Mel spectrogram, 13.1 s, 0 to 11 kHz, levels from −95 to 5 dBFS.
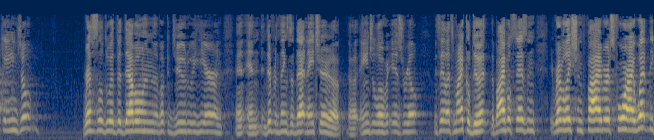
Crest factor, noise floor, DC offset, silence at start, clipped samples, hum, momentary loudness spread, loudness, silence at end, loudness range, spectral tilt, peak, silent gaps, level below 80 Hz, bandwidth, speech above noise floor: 20 dB; -64 dBFS; under 0.1%; 0 s; under 0.1%; none; 17 LU; -23 LUFS; 0 s; 7 LU; -3 dB/octave; -4 dBFS; none; -68 dBFS; 8 kHz; 41 dB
